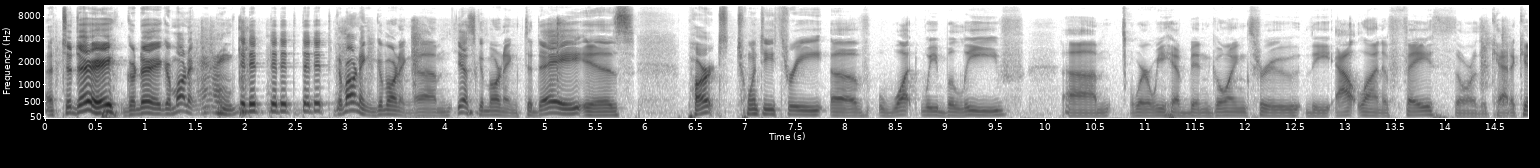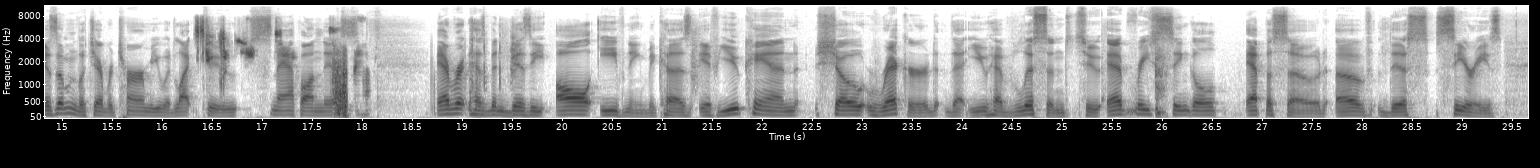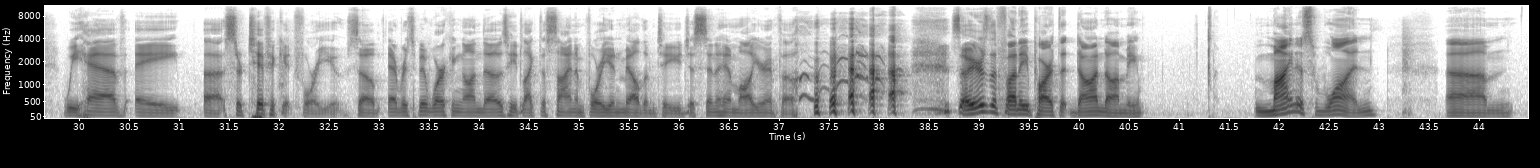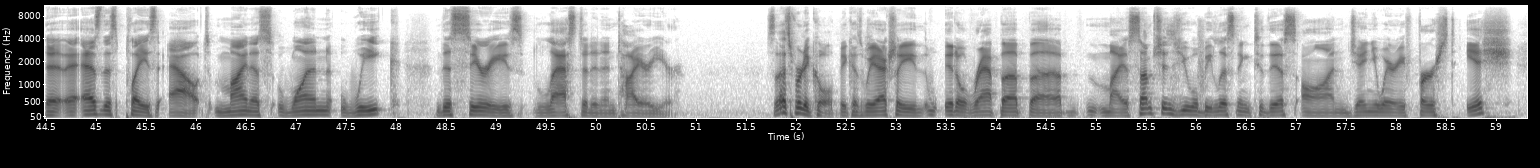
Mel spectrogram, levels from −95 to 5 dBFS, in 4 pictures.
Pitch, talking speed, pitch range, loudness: 100 Hz, 150 wpm, 90-115 Hz, -26 LUFS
